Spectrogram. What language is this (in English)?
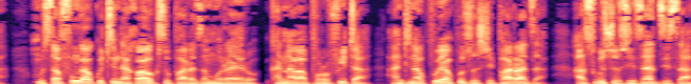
Shona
